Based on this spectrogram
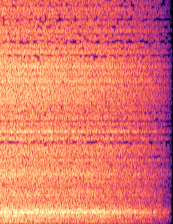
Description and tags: These set of samples has been recorded in the Batu Caves temples north of Kuala Lumpur during the Thaipusam festival. They were then paulstretched and a percussive envelope was put on them.
BatuCaves, Paulstretch, Thaipusam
